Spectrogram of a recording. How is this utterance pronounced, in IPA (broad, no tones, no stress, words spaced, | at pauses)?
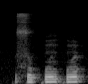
sukʷĩkʷə̃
